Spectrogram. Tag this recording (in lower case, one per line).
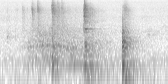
domestic sounds
drawer open or close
